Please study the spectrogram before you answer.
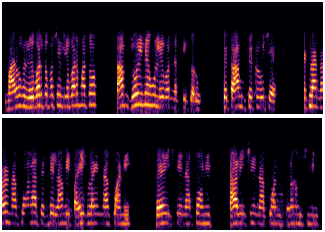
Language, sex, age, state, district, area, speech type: Gujarati, male, 60+, Gujarat, Ahmedabad, urban, conversation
